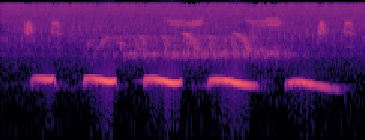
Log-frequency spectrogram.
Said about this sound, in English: What a find, and it's not a dove. It's the mournful song of a greater roadrunner, sounding off from a patch of mesquite and creosote bushes.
